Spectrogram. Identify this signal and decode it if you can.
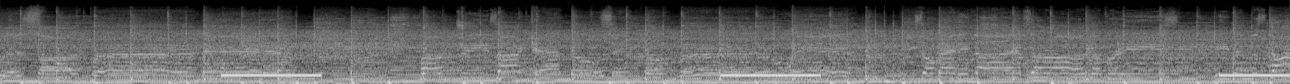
Ringback tone (Europe, 425 Hz), with noise.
